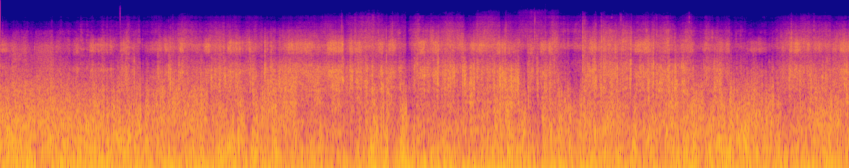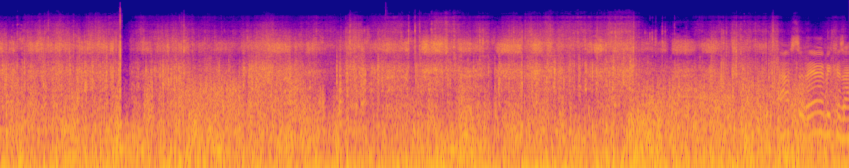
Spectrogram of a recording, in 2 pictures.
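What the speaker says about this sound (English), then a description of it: "Oh, windy." Strong wind roars steadily across the microphone for the whole stretch, a constant loud buffeting rush with faint rumbling underneath.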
